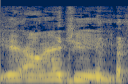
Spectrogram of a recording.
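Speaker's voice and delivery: mock, high, smug edgy teen voice.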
